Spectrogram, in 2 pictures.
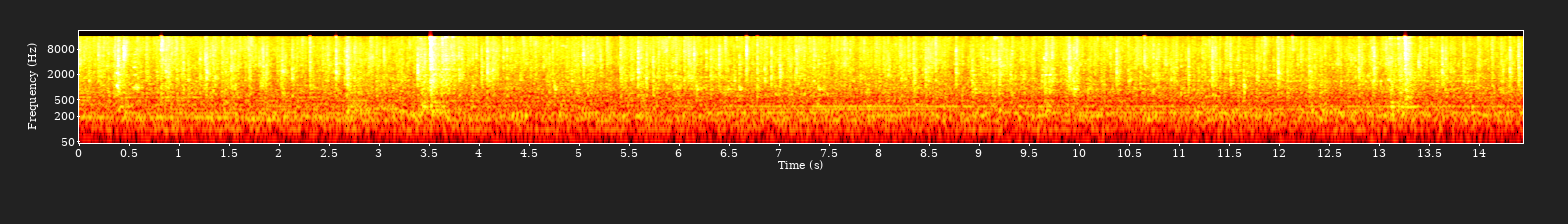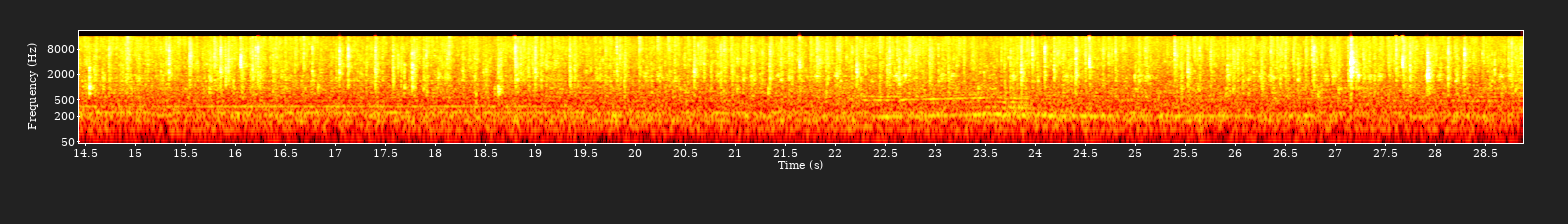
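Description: Small paint roller rolling black paint onto MDF speaker cabinets: a wet, sticky crackle with scattered clicks.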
